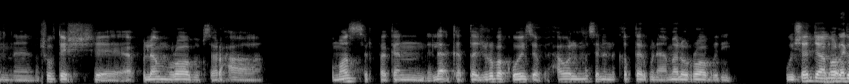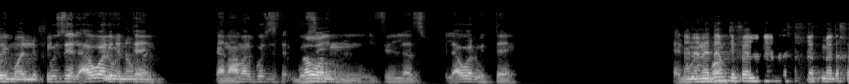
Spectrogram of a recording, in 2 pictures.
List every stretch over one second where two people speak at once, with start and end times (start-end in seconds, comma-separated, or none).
8.2-10.1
